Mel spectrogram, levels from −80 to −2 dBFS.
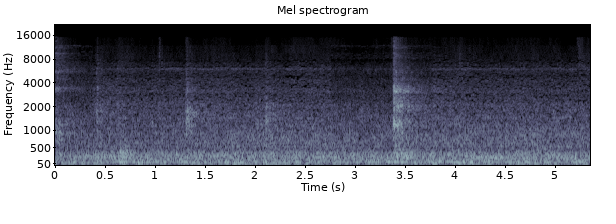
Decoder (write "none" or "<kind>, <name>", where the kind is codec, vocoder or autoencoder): vocoder, BigVGAN v2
